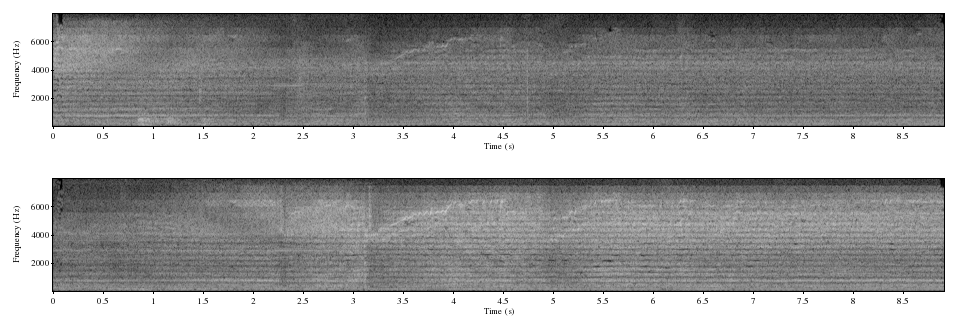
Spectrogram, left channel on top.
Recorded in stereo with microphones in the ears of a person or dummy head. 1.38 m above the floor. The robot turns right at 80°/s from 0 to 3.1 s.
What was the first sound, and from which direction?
A drone, 65° left.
